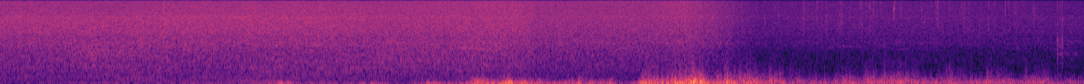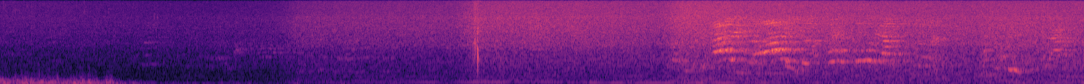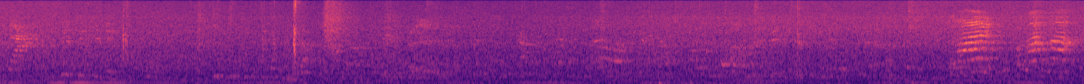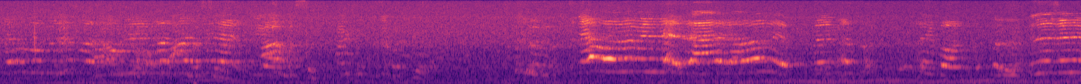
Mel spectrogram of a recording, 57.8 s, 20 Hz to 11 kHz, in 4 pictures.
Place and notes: Kleiststrasse Mannheim - Kasimir Malewitsch eight red rectangles
before the rain
Mannheim, Germany, 30 July 2017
